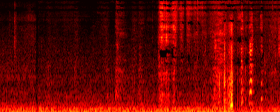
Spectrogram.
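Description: Low steady rumble of a KTX high-speed train pulling out of the station, heard from inside the carriage. In the second half there is rustling and a few knocks, the loudest about four and a half seconds in.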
